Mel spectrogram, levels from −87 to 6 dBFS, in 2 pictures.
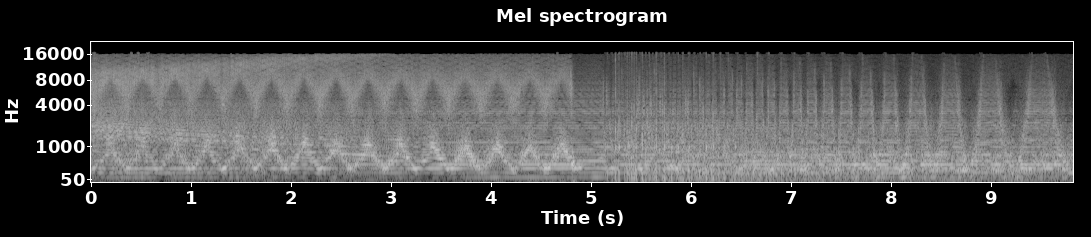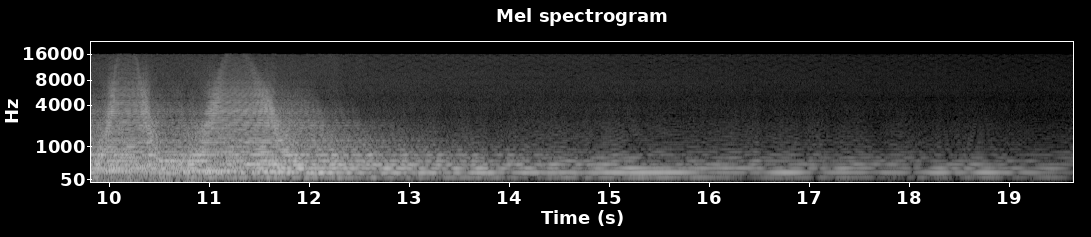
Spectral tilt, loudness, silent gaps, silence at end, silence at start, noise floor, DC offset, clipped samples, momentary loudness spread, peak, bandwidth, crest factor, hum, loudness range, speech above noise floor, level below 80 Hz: -2 dB/octave; -18 LUFS; none; 0.15 s; 0 s; -44 dBFS; under 0.1%; under 0.1%; 22 LU; -2 dBFS; 17 kHz; 20 dB; none; 20 LU; 26 dB; -46 dBFS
